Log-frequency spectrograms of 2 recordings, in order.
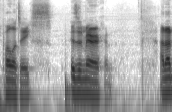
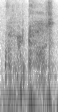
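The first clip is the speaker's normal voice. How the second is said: breathy exasperated whisper; hushed oh my God; whispered aside; 20 dB quieter than usual. Real, not acted. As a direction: drop to a whisper, fed up. Exasperated aside about England.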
